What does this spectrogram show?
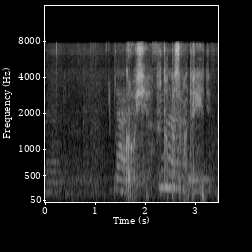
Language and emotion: Russian, neutral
